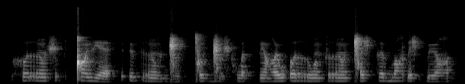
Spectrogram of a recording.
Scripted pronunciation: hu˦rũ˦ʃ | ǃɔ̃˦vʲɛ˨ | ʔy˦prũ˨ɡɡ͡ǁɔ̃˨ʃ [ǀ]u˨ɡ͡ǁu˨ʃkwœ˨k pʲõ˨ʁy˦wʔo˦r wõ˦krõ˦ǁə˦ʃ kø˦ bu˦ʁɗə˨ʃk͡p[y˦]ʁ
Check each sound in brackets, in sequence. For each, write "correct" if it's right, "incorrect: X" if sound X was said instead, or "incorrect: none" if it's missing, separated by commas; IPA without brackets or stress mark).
correct, correct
